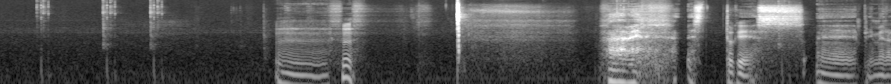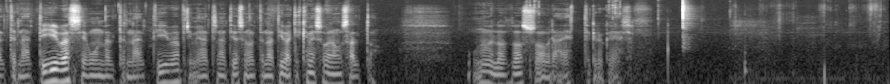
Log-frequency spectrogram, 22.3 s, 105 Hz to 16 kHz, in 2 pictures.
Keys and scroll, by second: 12.9 super+Tab, 14.4 super+Tab.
